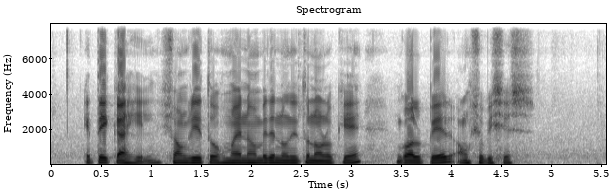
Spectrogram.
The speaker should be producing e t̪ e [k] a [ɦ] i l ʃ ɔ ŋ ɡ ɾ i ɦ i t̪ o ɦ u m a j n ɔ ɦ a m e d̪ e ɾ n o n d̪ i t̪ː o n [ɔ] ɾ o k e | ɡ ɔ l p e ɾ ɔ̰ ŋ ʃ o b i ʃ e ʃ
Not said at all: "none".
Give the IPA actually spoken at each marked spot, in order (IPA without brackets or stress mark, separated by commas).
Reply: k, ɦ, ɔ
